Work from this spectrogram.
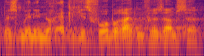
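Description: A man's voice: medium pitch, fast talker, a little hiss or hum, lightly acted. A man playing a reserved, guarded young police inspector in a radio drama, speaking in a terse, understated way. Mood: guarded, earnest. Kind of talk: naturalistic radio drama acting.

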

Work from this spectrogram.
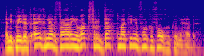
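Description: Earnest young curate, husky-edged. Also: male voice, on the high side, big pitch swings, rapid-fire, darkish tone. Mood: defensive, insistent. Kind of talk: 1970s Dutch television drama acting.

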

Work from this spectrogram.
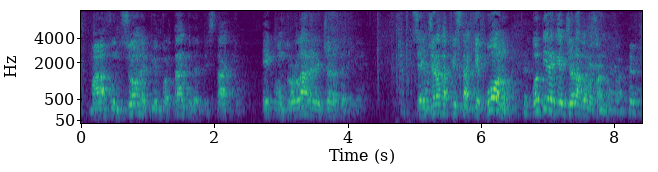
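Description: A man's voice: a little high, fairly bright tone. A man acting a nostalgic, chatty small-town Sicilian storyteller, speaking in a folksy, conversational stage monologue with dialect and a Sicilian accent. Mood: explanatory, wry. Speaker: stage actor performing a monologue. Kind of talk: colloquial theatrical storytelling monologue. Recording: roomy, echoing, distant mic, faint noise.

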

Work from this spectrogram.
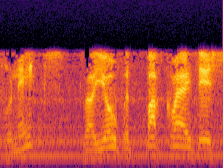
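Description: A man's voice: fairly even intonation, normal speed, natural voice. An actor playing an impatient, fretful, suspicious male crook in a radio drama, nagging sourly and repeating his words. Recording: tinny noisy radio recording, motor rumble.

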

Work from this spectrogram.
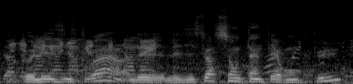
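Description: A man's voice: medium pitch, animated, normal speed, crowd noise. A man speaking reflectively and hesitantly, searching for words in an experimental radio piece.

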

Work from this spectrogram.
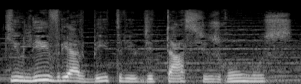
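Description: A man's voice: a little high, slow pace, darkish tone, soft background music. A man narrating a radio drama as a solemn storyteller, in dramatic scripted style. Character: solemn narrator of a spiritist tale.

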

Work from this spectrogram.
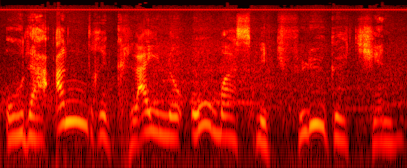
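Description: A woman's voice: mid-range voice, animated, unhurried, a little mellow, slight background noise, natural voice. A woman playing a tiny flying granny in a children's radio drama, playful and cheerful, with a sing-song, rhyming manner. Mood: cheerful, comforting. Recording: music playing behind the voice. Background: plucked guitar music.

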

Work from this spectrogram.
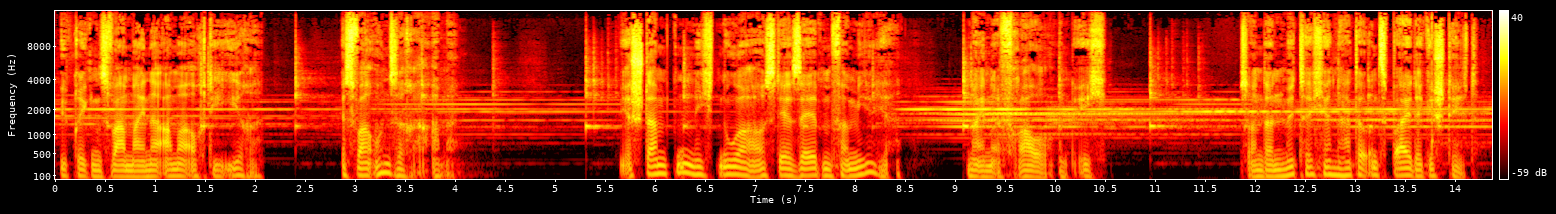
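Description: An actor playing a tormented, morbid man who narrates a bitter literary monologue in a brooding, deliberate way. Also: lowish voice, a little mellow. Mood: dark reverie. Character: tormented, morbid male narrator confessing bitterly to his shadow. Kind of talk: literary audio drama monologue. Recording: music behind the voice.

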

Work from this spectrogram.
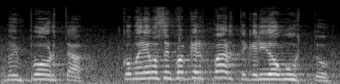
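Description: A man's voice: extremely high pitch, normal speed, a bit bright, a little hiss or hum. An actor playing a courteous, conciliatory male traveler in a radio drama. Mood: patient. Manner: placating, courteous. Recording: long reverb, music underneath.

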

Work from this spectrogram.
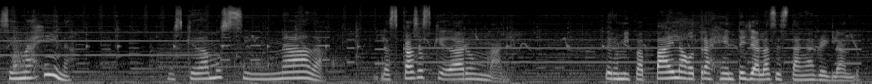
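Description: An actress playing a humble, plain-spoken young housemaid with a Central American accent, in a radio soap opera. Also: female voice, high voice, moderate pace, music in the background, natural voice. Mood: resigned, hopeful.

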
